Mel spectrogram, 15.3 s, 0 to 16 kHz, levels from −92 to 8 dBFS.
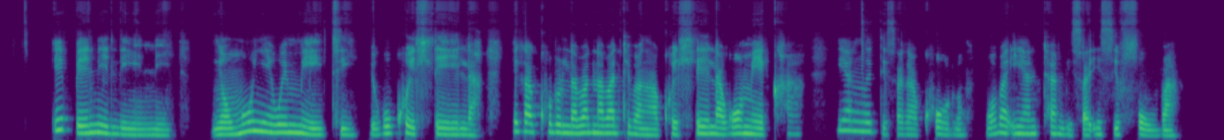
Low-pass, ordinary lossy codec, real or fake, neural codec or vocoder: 14.4 kHz; Opus, 32 kbps; real; none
